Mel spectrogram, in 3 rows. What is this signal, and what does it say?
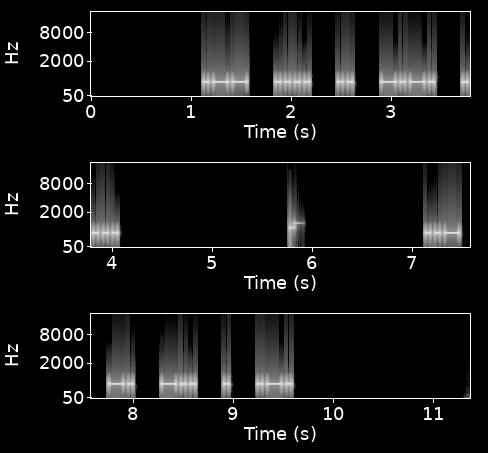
Morse code, heard as a keyed tone, about 25 wpm, spaced as for 18 wpm, 700 Hz. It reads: WHICH UNDER
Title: 2x Character Spacing - Top 300 Words - 25wpm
